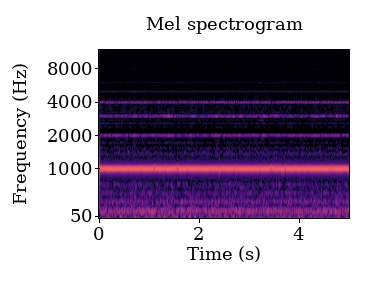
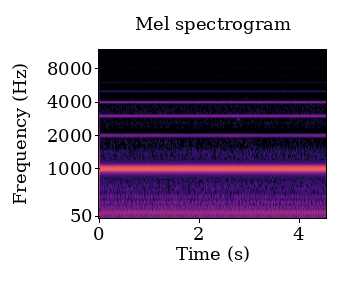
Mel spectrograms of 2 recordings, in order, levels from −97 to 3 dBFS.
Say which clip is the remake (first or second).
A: first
